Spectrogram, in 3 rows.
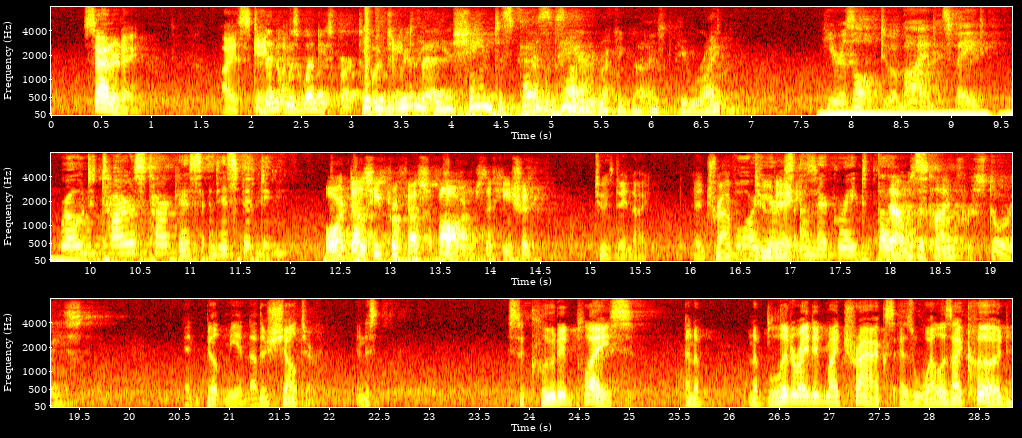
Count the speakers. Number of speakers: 7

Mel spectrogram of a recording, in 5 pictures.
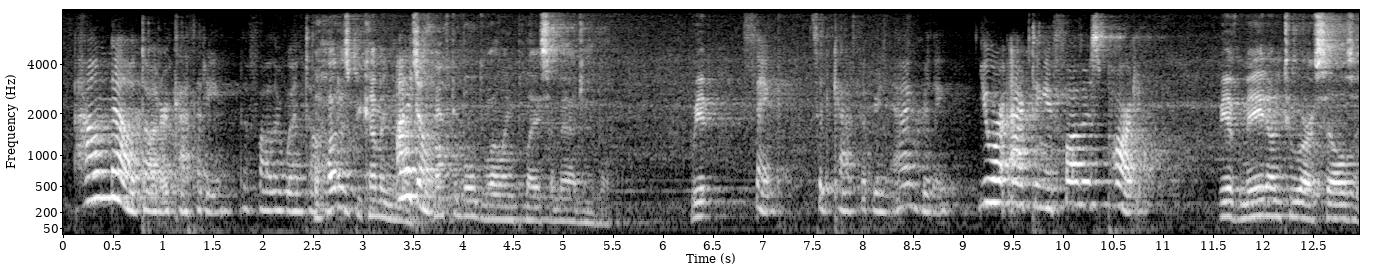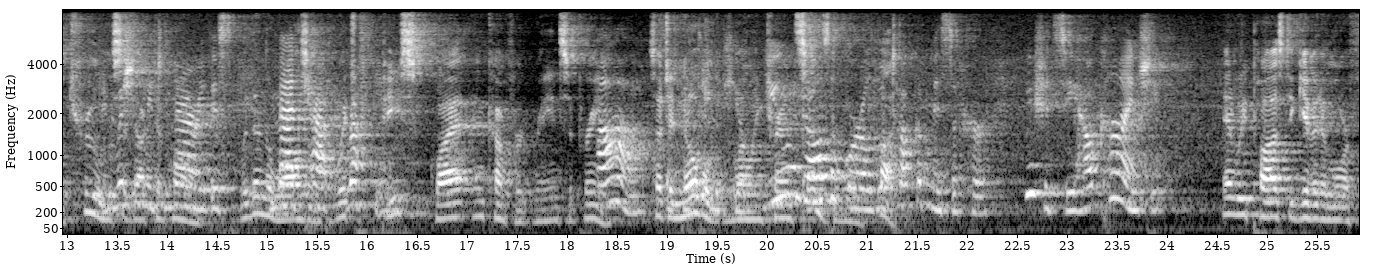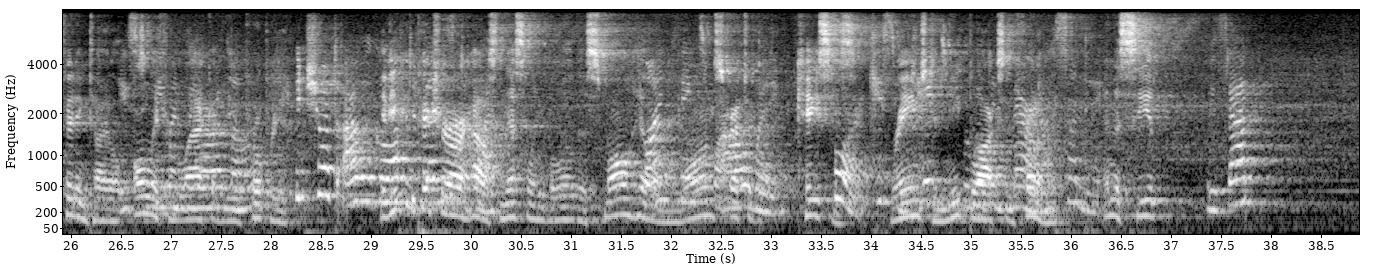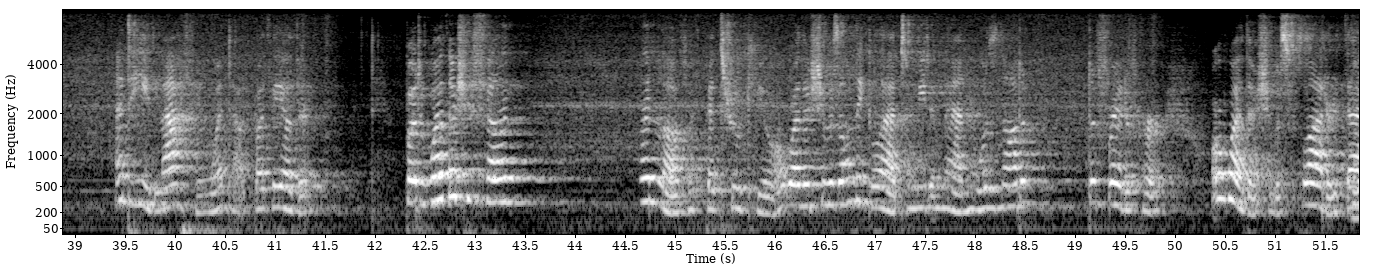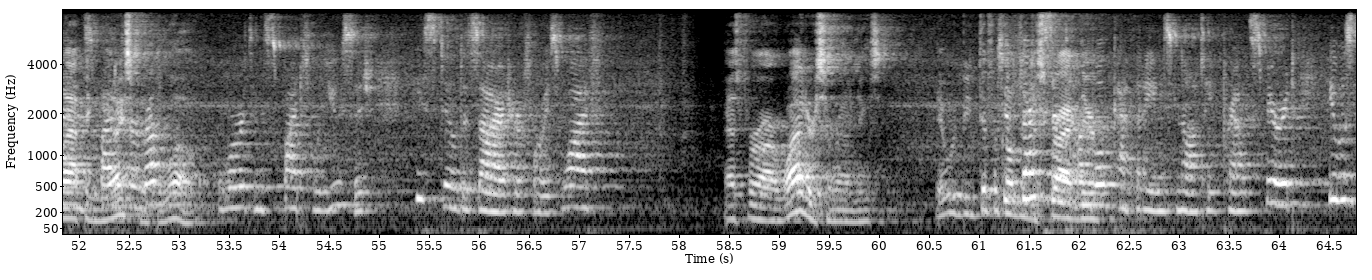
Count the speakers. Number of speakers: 2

